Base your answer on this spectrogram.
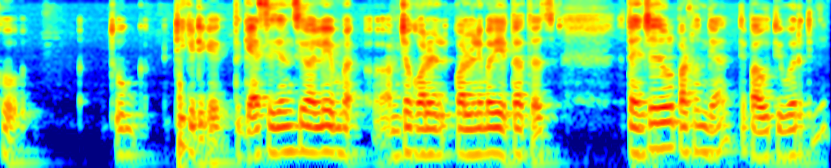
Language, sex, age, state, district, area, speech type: Marathi, male, 18-30, Maharashtra, Pune, urban, spontaneous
